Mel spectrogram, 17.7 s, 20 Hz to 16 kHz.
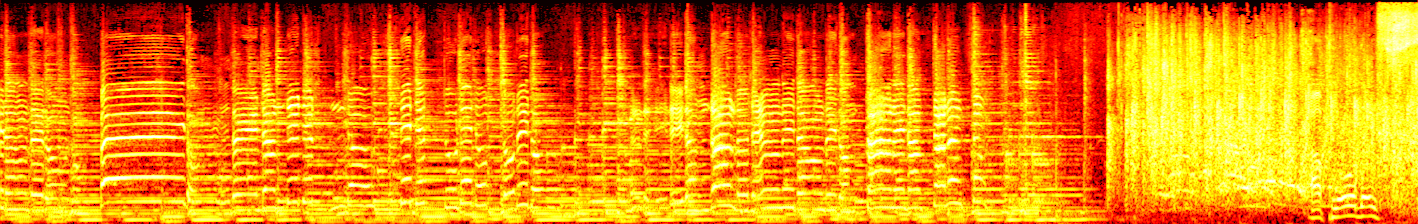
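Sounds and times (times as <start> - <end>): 
song with singing and instruments: 0.0 - 13.6
audience applause: 13.8 - 17.7
man speaking: 16.4 - 17.7.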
